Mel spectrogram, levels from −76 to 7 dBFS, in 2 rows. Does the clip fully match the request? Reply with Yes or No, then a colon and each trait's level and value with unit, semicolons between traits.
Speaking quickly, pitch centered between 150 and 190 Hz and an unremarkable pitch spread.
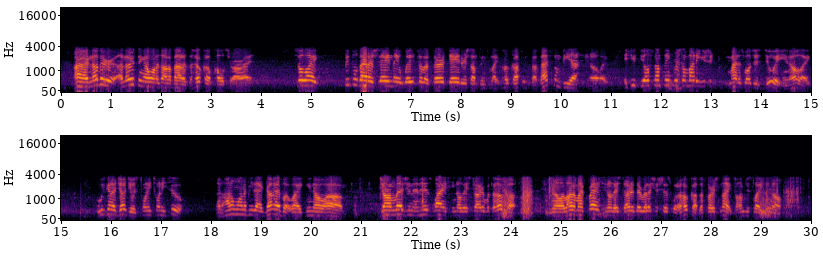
No: fast, 220 wpm; medium, 185 Hz; wide, 5.8 semitones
